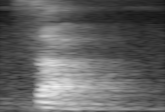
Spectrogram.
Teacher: हमारा जीभ दांत को स्पर्श करते हैं, छूता है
